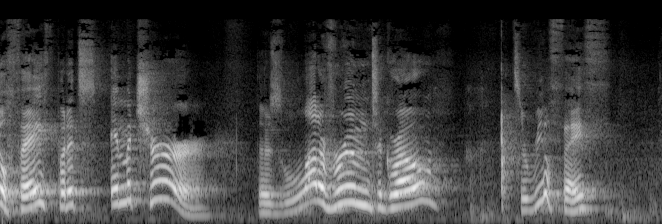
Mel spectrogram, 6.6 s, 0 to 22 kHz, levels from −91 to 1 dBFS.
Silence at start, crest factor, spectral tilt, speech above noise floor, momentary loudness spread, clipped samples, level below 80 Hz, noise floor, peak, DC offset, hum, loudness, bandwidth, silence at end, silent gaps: 0 s; 18 dB; -5 dB/octave; 31 dB; 14 LU; under 0.1%; -60 dBFS; -48 dBFS; 0 dBFS; under 0.1%; none; -18 LUFS; 16 kHz; 0.65 s; none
